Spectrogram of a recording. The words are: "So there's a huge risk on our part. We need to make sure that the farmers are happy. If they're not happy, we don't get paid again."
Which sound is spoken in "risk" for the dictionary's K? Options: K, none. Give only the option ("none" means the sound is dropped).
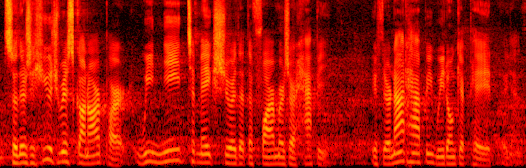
K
